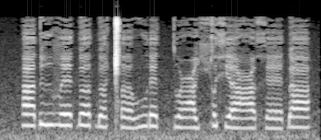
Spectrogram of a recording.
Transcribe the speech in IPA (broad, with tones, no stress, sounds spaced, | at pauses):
a˦ ɗ ɨː˦ v ɛː˦ ɠ ɐː˦ ɠ ɐ˨˦ ǁ ɐː˨ v u˦ ɾ ɛ˦ tː u˨ ʕ ɨ˨ ç ɔ˦ xʲ aː˨ ʕ ɐ˨ x ɛː˨ ɗ a˦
